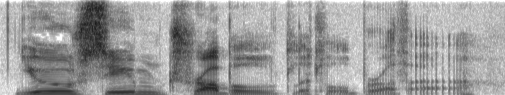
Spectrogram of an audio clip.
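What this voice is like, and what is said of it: Old wizard character voice. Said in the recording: “my best Gandalf impression”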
